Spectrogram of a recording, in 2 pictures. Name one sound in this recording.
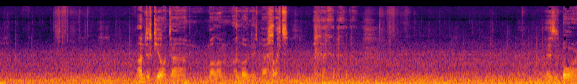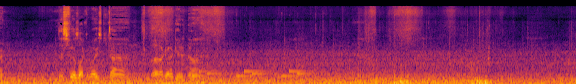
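A car's engine and tyres hum steadily on a highway.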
